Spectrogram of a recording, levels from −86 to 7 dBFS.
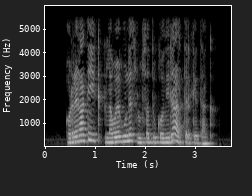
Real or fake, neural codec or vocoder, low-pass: real; none; 5.4 kHz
